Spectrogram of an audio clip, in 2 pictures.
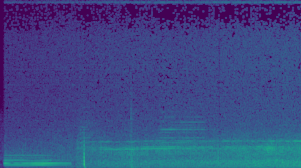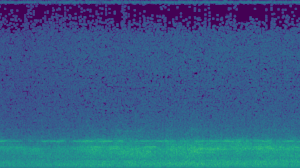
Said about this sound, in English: The plane continued flying over the airport without deciding to land.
